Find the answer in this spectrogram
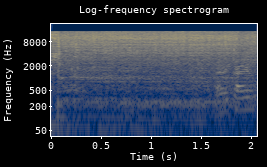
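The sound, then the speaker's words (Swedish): Water fills a bucket in a steady, bright, hissing rush that continues evenly throughout. “men vi ska fylla det här ämbaret också.”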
